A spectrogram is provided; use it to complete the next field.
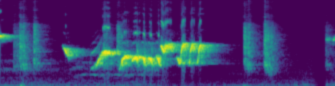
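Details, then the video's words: White-rumped shama lure song meant to set other birds singing: a sliding whistle, then a sustained warbled phrase of quick modulated notes, followed by faint short calls. "suara KICAUAN MURAI BATU bikin NYAUT ikut BUNYI jadi GACOR NGEPLONG ¦ PANCINGAN MURAI"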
